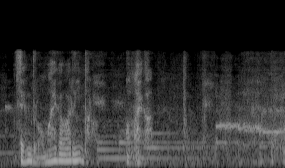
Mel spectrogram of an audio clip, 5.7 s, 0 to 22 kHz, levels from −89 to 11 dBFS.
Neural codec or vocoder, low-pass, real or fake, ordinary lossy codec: codec, 24 kHz, 6 kbps, HILCodec; 7.2 kHz; fake; none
